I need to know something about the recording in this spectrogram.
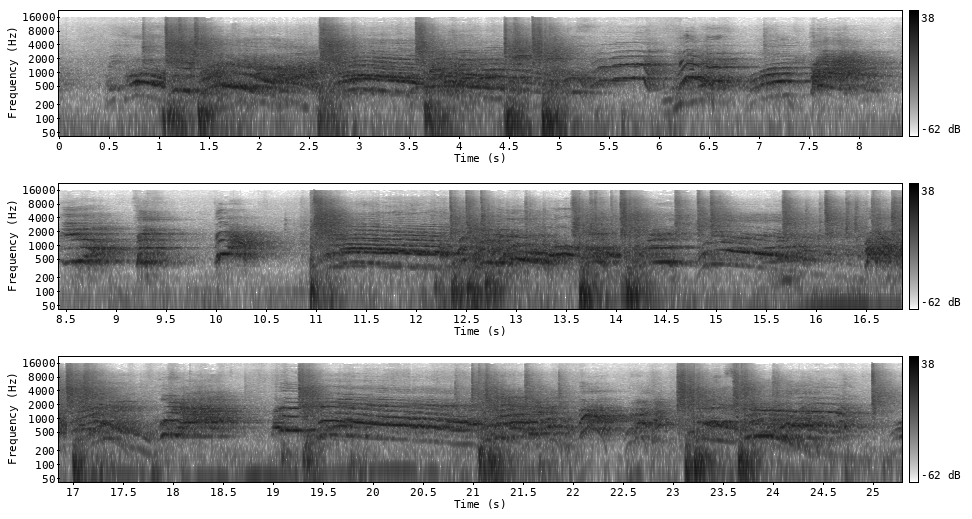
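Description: Bare feet stamp on a wooden floor.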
